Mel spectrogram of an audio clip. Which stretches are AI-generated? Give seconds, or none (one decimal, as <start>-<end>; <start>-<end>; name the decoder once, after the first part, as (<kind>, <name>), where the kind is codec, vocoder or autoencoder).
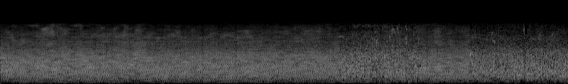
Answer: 0.0-3.4 (vocoder, Vocos); 4.2-4.7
